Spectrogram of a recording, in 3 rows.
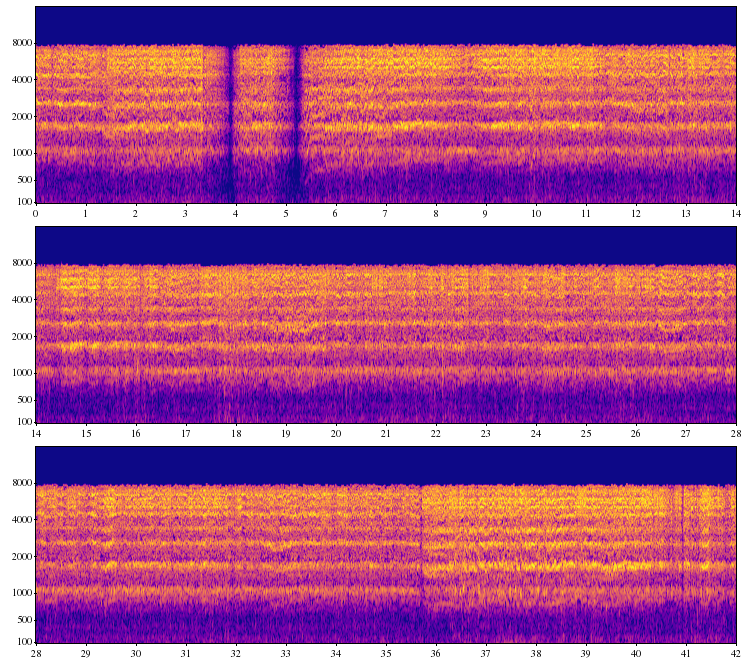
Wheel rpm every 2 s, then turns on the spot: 220, 160, 100, 200, 230, 230, 220, 230, 230, 220, 230, 240, 230, 230, 230, 230, 230, 230, 190, 200, 230.
none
